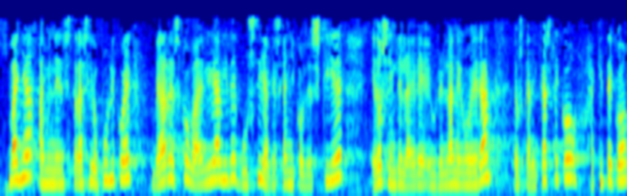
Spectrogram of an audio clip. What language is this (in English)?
Basque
